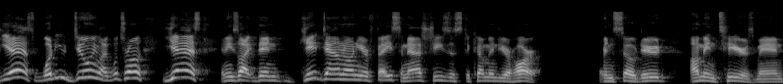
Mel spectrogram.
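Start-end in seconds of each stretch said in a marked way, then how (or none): 0.0-2.0 very high, furious, angry scream. Speaker retelling struggling to get free of someone holding him, retelling being mad. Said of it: "I'm like mad at him".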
